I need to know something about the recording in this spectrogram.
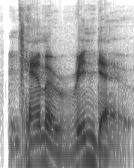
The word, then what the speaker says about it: tamarindo: but they had something that was called like tamarindo.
